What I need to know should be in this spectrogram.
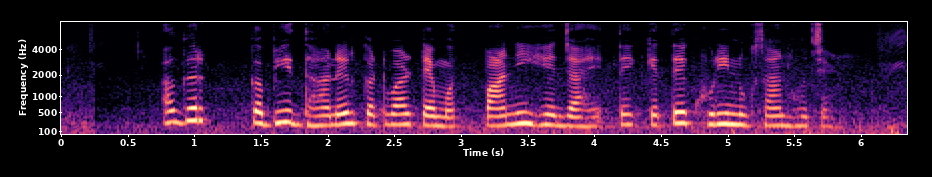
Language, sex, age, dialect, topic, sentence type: Magahi, female, 18-24, Northeastern/Surjapuri, agriculture, question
